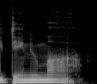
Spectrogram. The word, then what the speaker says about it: denouement: Yes, I did have to have Google tell me how to say that because it is spelled D-E-N-O-U-E-M-E-N-T. So if you're trying to sound smart, but you've only read that word and you're like, the denouement, that's not right at all.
